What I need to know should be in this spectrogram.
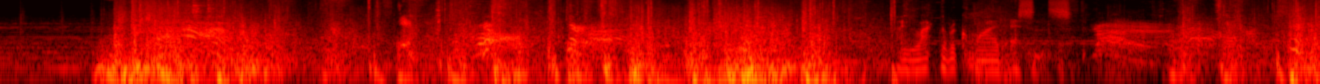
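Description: Weapons clash in a fast fight.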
